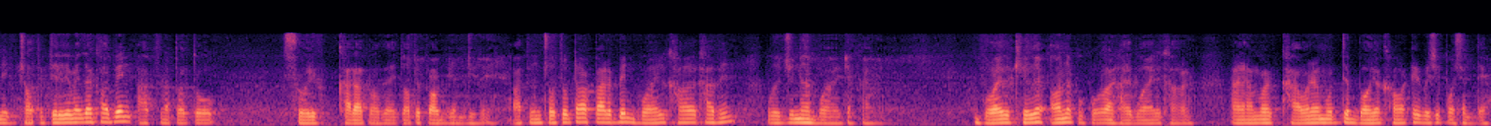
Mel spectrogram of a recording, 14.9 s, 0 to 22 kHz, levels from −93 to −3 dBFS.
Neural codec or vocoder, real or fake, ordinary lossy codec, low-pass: codec, 16 kHz, 1.1 kbps, Voila-Tokenizer; fake; none; none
